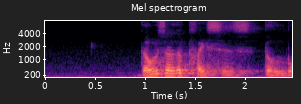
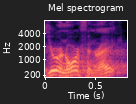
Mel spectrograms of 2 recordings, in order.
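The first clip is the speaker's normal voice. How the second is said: loud, higher pointed question; sharp challenge; 7 semitones higher, 7 dB louder, faster than usual. Retold or imitated. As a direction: fire the question at him. Therapist confronts Will.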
